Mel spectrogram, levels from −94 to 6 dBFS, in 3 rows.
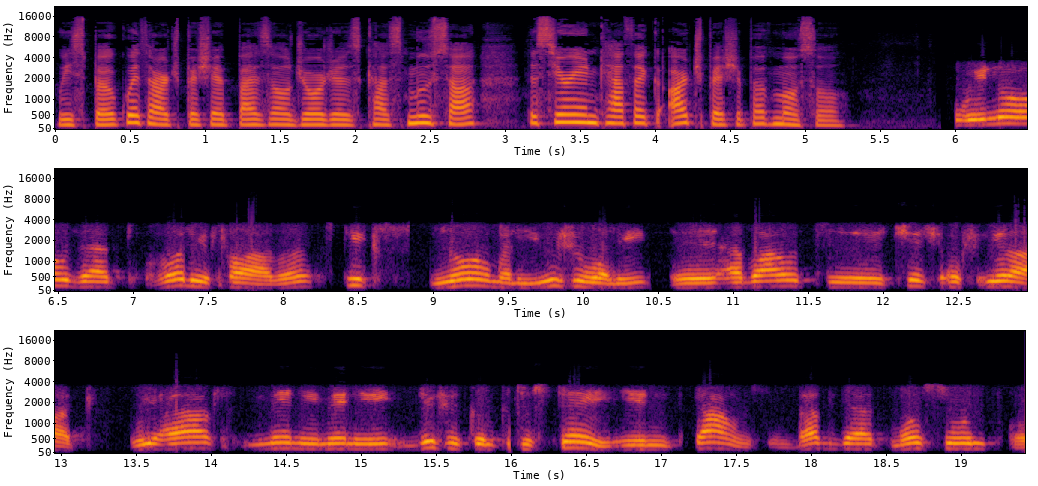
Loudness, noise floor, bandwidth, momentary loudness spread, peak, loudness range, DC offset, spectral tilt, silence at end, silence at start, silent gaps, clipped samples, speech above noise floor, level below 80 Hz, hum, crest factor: -21 LUFS; -64 dBFS; 15.5 kHz; 8 LU; -4 dBFS; 2 LU; under 0.1%; -6.5 dB/octave; 0 s; 0 s; none; under 0.1%; 44 dB; -74 dBFS; none; 16 dB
